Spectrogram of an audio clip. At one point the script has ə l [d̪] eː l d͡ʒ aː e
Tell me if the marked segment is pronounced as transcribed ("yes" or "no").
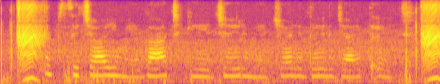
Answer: yes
